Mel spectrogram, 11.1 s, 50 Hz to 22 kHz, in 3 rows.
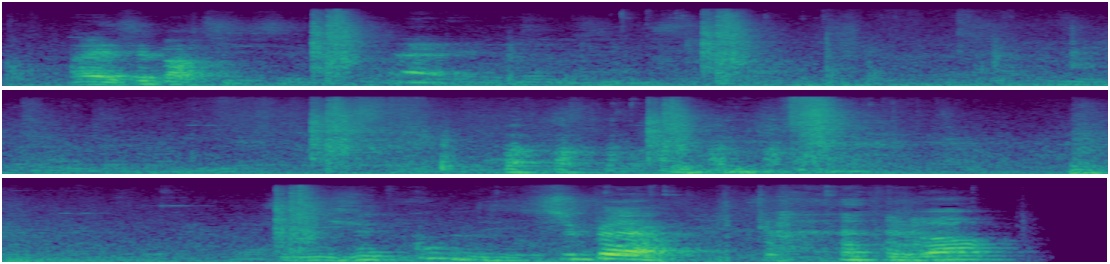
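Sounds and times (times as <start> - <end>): camera shutter clicking: 1.0 - 1.3, 2.3 - 2.6, 4.7 - 5.0, 8.3 - 8.5.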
